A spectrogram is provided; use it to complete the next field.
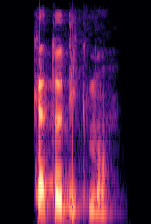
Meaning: cathodically
- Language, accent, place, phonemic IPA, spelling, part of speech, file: French, France, Lyon, /ka.tɔ.dik.mɑ̃/, cathodiquement, adverb, LL-Q150 (fra)-cathodiquement.wav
